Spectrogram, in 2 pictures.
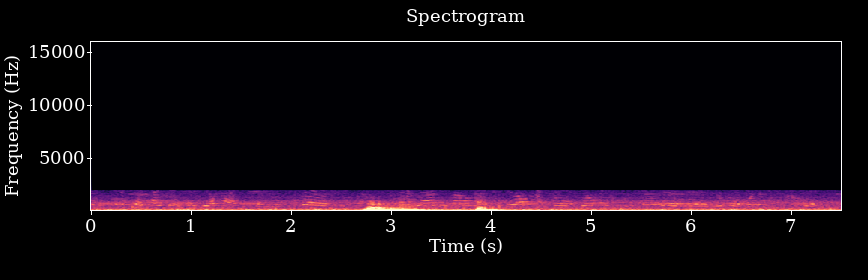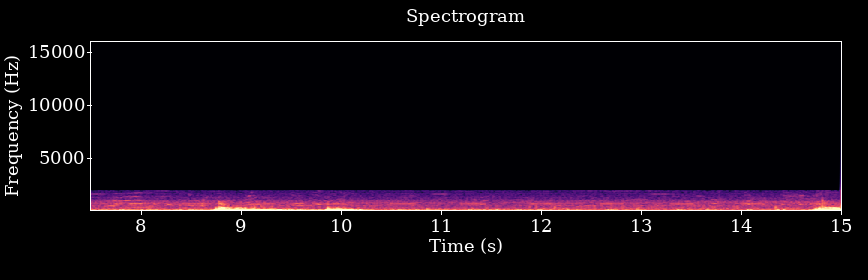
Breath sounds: Inhalation: 2.68-3.76 s, 8.74-9.82 s, 14.74-15.00 s
Exhalation: 3.78-4.22 s, 9.82-10.32 s
Crackles: 2.68-3.76 s, 3.78-4.22 s, 8.74-9.82 s, 9.82-10.32 s, 14.74-15.00 s

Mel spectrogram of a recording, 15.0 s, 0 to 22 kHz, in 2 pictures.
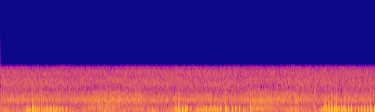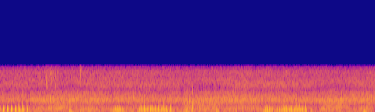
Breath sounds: Inhalation: 1.53-2.97 s, 5.09-6.30 s, 8.18-9.68 s, 11.20-12.71 s, 13.81-15.00 s
Exhalation: 0.40-1.49 s, 3.37-5.04 s, 6.36-8.03 s, 10.19-11.10 s, 12.76-13.77 s
Crackles: 0.40-1.49 s, 3.37-5.04 s, 6.36-8.03 s, 10.19-11.10 s, 12.76-13.77 s

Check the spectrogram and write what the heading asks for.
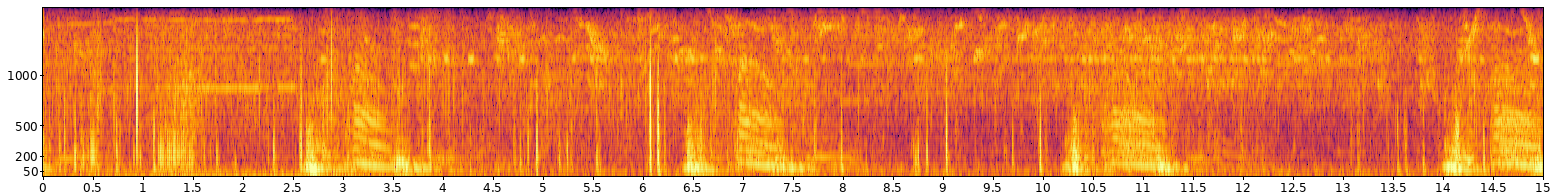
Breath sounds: Inhalation: 2.50-3.00 s, 6.39-6.89 s, 10.11-10.61 s, 14.00-14.50 s
Exhalation: 3.00-4.10 s, 6.91-8.27 s, 10.57-11.63 s, 14.50-15.00 s
Rhonchi: 3.00-4.10 s, 6.91-8.27 s, 10.58-11.63 s, 14.50-15.00 s
Crackles: 2.50-3.00 s, 6.39-6.89 s, 10.08-10.58 s, 14.00-14.50 s

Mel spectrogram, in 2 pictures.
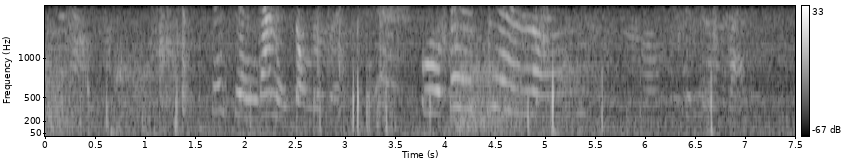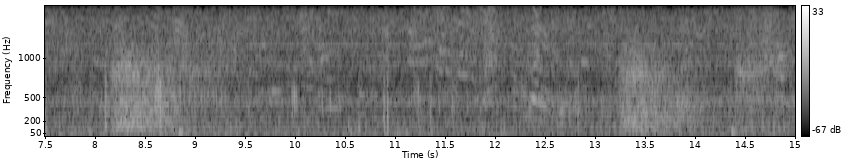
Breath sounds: Inhalation: 0.00-0.54 s, 3.92-4.83 s, 8.00-8.96 s, 13.31-14.27 s
Exhalation: 0.54-1.45 s, 4.83-5.79 s, 14.27-15.00 s

